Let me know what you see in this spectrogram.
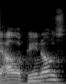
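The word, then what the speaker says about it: jalapeños: Enos. Not enyos.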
